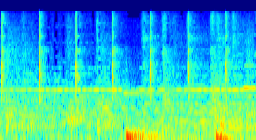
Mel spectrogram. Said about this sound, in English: Coppersmiths have mastered the art of creating products out of single sheets of copper by using a hammering technique alone, without the use of soldering or welding. With each bang of the hammer, as the copper is shaped, a decorative pattern emerges.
